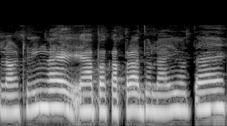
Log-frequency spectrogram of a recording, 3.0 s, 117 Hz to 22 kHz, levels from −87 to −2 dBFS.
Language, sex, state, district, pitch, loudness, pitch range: Hindi, female, Bihar, Vaishali, 225 Hz, -18 LUFS, 220-245 Hz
